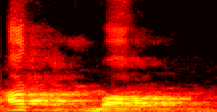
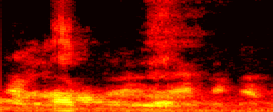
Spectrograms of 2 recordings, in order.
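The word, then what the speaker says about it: أكبر: বাইরের কিছু চলবে না খেয়াল করব যে কর উচ্চারণ যেন হয় আরবিতে কাফ আল্লাহু আকবার আল্লাহু আকবার আল্লাহ তালা আমাদের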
